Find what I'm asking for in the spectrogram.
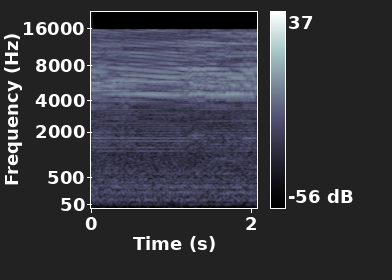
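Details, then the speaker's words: Redcat Tornado S30 buggy with a new EXI D227F steering servo replacing the stock one: constant high-pitched electric buzz while holding position. Pretty darn noisy but working normally, faster and stronger than stock. "It's pretty darn noisy. Oh well."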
